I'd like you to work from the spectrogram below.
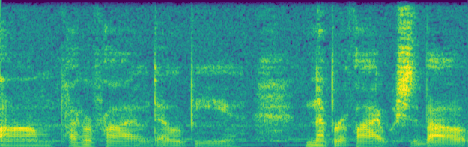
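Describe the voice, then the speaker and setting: This man has a very deep, low pitch. His intonation is monotone and flat. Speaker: tarot reader. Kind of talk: tarot reading. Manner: halting, stuttering; casual, filler-heavy.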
